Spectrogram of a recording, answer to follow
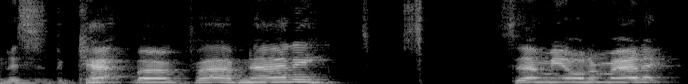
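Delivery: mock sales pitch; spoof advert announcer. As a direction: sell it like a parody commercial. Spoof advert presenting cat as gun.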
